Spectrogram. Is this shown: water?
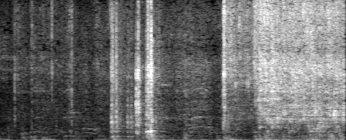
yes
